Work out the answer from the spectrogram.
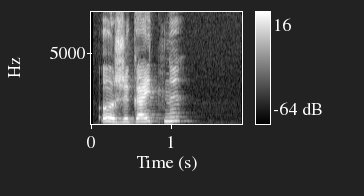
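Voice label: "ӧжигайтны", Komi-Zyrian, female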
